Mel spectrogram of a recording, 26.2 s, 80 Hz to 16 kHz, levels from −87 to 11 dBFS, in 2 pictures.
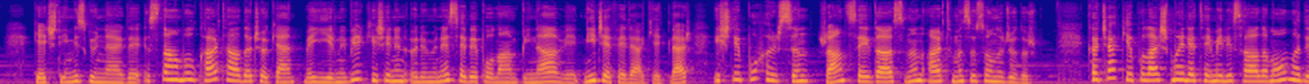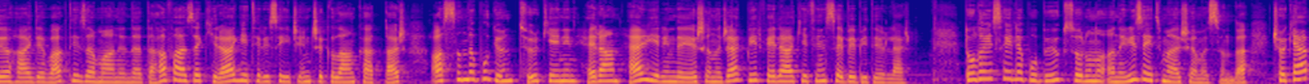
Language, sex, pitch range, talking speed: Turkish, female, 195-255 Hz, 130 wpm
